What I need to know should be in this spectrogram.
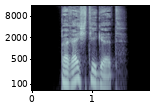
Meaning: second-person plural subjunctive I of berechtigen
- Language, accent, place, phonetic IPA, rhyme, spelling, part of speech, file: German, Germany, Berlin, [bəˈʁɛçtɪɡət], -ɛçtɪɡət, berechtiget, verb, De-berechtiget.ogg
